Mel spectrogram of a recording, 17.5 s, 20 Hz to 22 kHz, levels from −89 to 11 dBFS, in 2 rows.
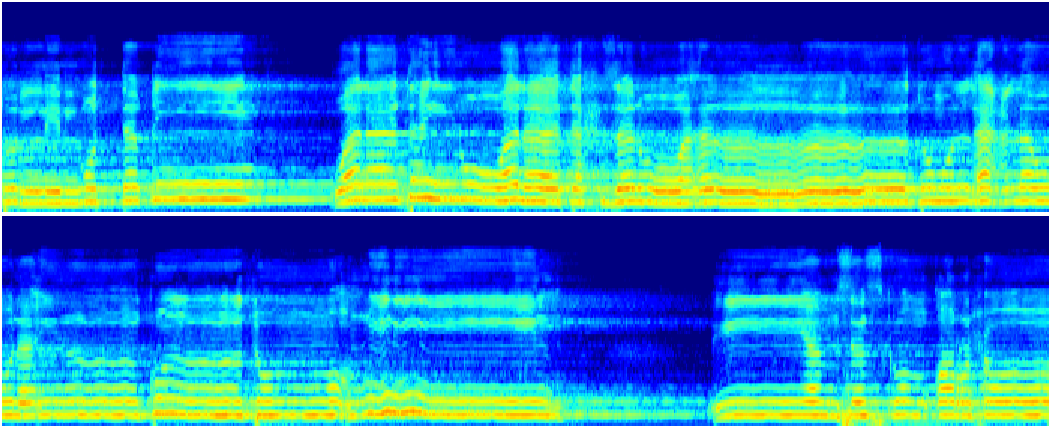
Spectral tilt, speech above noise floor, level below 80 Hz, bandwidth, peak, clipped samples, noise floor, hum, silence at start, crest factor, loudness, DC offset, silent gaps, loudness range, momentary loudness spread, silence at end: -6 dB/octave; 24 dB; -54 dBFS; 11 kHz; -4 dBFS; under 0.1%; -44 dBFS; none; 0 s; 16 dB; -21 LUFS; under 0.1%; none; 5 LU; 8 LU; 0 s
